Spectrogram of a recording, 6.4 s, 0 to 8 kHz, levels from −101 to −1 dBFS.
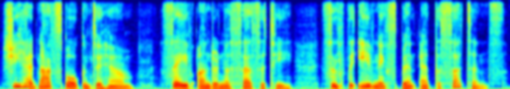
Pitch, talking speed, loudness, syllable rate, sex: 180 Hz, 150 wpm, -18 LUFS, 4.6 syllables/s, female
